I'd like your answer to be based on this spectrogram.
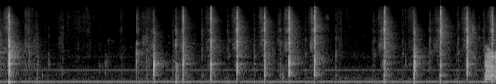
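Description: Tarot cards being handled and shuffled, about a dozen crisp, evenly spaced flicks and slaps close to the listener over a low steady hum, with no talk.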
